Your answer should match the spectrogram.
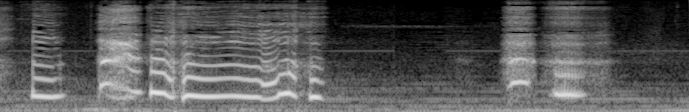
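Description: A person cries in wailing, moaning sobs broken by sharp gasps. Several bursts crowd the first second and a half, then comes a pause and two short sobs near the end.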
